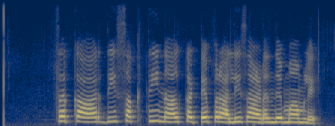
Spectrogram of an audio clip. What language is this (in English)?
Punjabi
